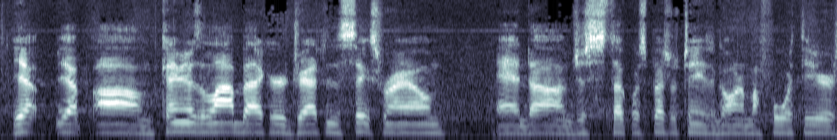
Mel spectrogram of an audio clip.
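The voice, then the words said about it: Slight Mississippi accent. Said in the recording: “So you're from Mississippi. You got a little accent, huh?”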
